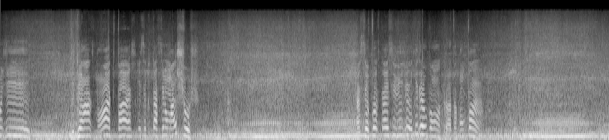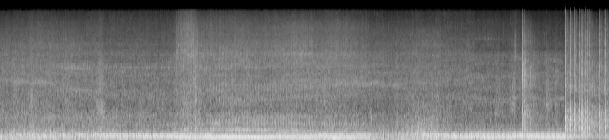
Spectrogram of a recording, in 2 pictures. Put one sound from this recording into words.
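A motorcycle engine hums steadily, rising and falling as it rides.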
